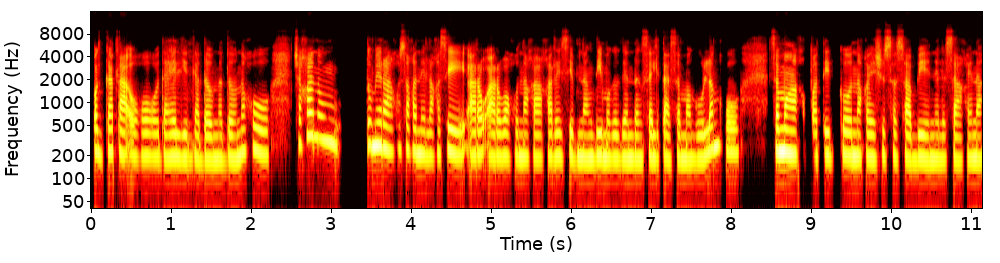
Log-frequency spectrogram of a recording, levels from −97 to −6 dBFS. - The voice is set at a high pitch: Yes, high, 195 Hz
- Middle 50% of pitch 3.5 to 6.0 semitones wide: No, average, 2.7 semitones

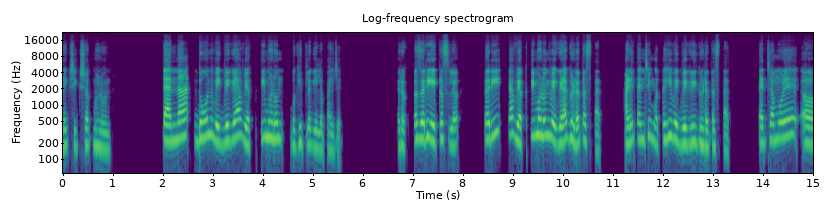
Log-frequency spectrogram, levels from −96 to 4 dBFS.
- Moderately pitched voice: No, high, 220 Hz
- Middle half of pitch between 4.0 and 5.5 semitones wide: Yes, average, 4.6 semitones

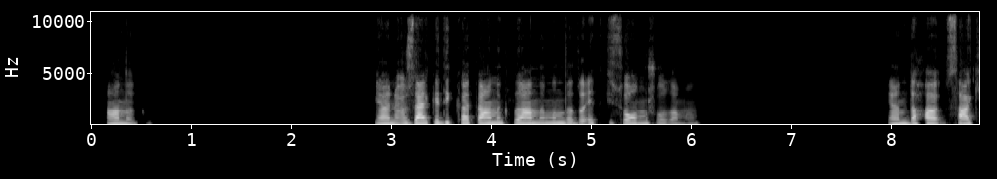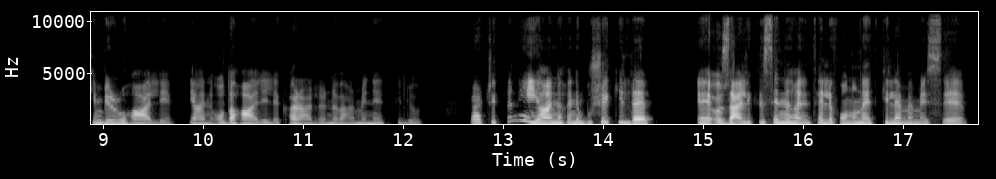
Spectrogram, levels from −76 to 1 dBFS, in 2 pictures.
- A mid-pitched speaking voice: No, high, 235 Hz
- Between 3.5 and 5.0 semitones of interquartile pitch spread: No, average, 3.1 semitones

